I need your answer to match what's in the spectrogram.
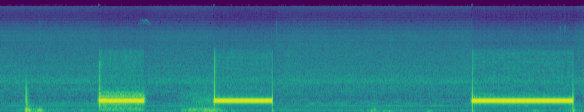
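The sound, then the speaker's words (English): A phone call rings out unanswered: three steady electronic ringback tones, each about a second or two long, separated by longer quiet gaps with faint background noise. “Like, all right, we'll try him back later, y'all.”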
